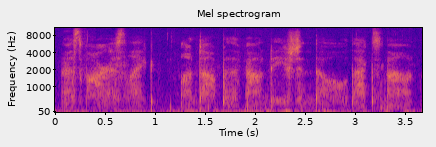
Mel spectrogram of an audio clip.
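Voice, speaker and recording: A young woman whispering a casual, rambling ASMR get-ready chat, breathy and unhurried, close to the microphone. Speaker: ASMR video creator. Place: small indoor room with bookshelves. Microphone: close fluffy-covered ASMR microphone, earphones worn.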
